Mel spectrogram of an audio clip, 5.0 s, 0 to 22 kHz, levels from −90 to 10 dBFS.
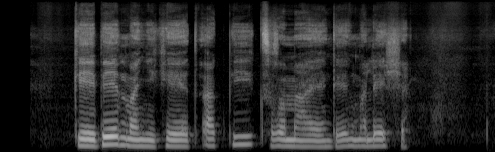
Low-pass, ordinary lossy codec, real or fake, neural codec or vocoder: none; none; fake; vocoder, 44.1 kHz, 128 mel bands, Pupu-Vocoder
